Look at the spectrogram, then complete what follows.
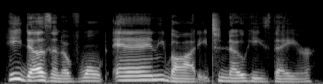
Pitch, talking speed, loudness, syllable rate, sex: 160 Hz, 165 wpm, -18 LUFS, 4.2 syllables/s, female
